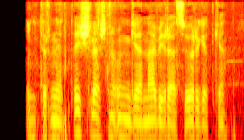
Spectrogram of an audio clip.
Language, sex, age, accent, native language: Uzbek, male, 19-29, Surxondaryo, Uzbek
